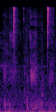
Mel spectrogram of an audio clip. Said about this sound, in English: Listen, you hear this dog?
